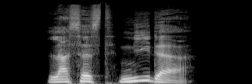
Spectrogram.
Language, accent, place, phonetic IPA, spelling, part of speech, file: German, Germany, Berlin, [ˌlasəst ˈniːdɐ], lassest nieder, verb, De-lassest nieder.ogg
- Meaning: second-person singular subjunctive I of niederlassen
